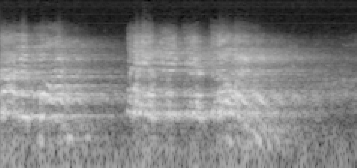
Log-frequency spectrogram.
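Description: A man sings loudly into a microphone.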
